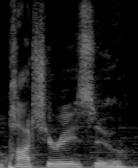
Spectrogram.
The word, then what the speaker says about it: Pachirisu: to be Pikachu EX de is it pisu Pachirisu pisu I think that's how it's pronounced right pusu p p oh Pachirisu Pachirisu that's what it's how it's called pusu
